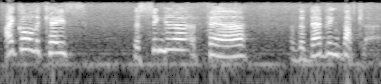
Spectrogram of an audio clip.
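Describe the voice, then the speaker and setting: On a muffled, noisy old radio recording, a genial older British gentleman doctor. His voice sits high, and he tells his stories in an unhurried, avuncular manner, in the style of 1940s radio drama. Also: expressive.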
